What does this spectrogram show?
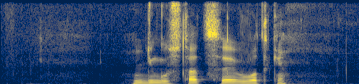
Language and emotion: Russian, neutral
